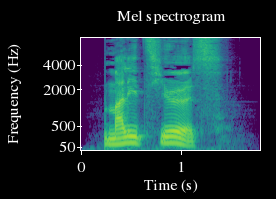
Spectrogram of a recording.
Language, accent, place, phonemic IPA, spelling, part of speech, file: German, Germany, Berlin, /ˌmaliˈt͡si̯øːs/, maliziös, adjective, De-maliziös.ogg
- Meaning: malicious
